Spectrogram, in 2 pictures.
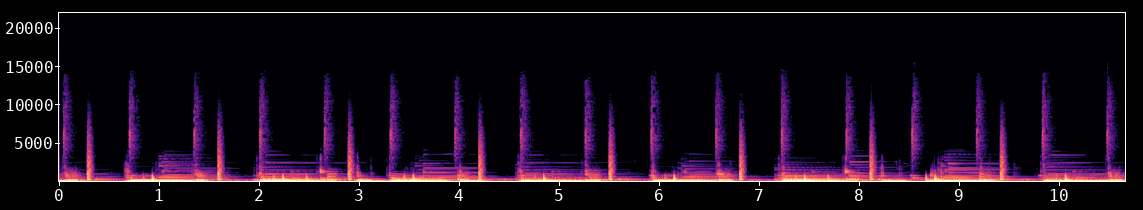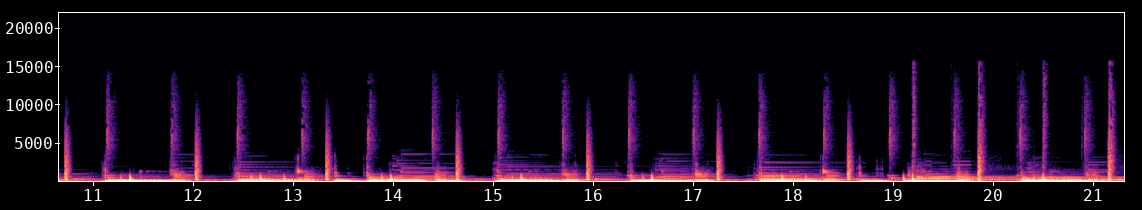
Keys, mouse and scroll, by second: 0.4 scroll up 1, 1.2 shift+click, 3.8 ctrl+d, 4.4 click, 5.4 1, 6.2 Return, 7.7 scroll up 1, 7.9 click, 12.3 scroll down 1, 12.9 scroll up 1, 13.7 shift+click, 15.1 click, 18.0 ctrl+d, 18.7 click, 19.6 1, 20.2 Return.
